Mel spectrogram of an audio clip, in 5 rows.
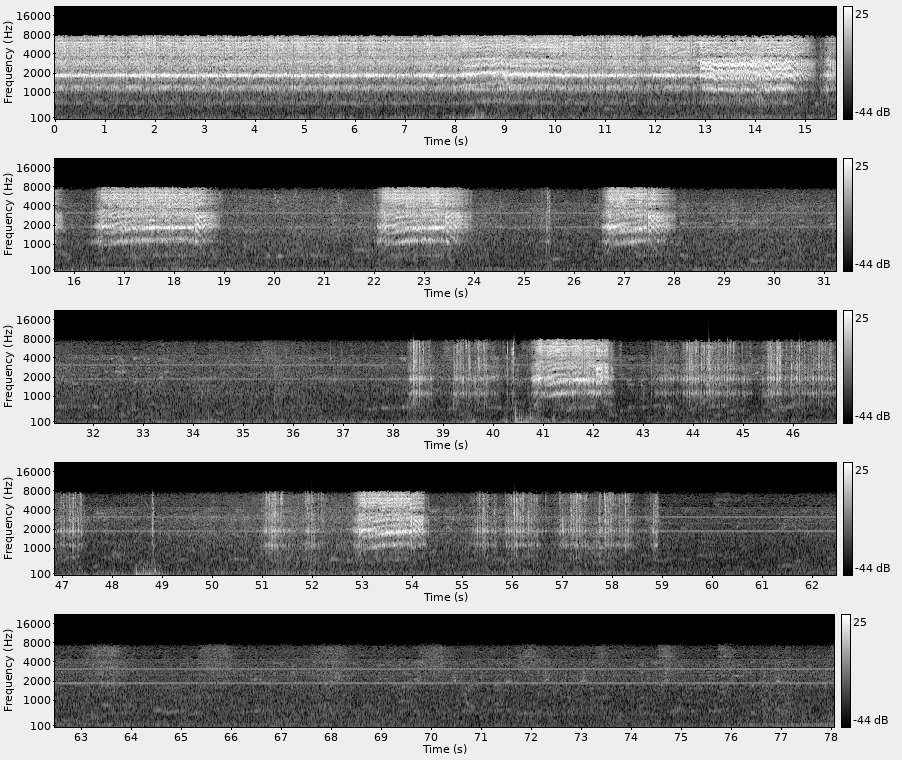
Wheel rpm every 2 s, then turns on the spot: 160, 160, 160, 160, 160, 160, 160, 70, 110, 40, 0, 90, 0, 60, 0, 0, 0, 0, 0, 20, 70, 30, 20, 20, 0, 10, 70, 20, 20, 10, 0, 0, 0, 0, 0, 0, 0, 0, 0.
38-40 42-48 50-52 54-60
